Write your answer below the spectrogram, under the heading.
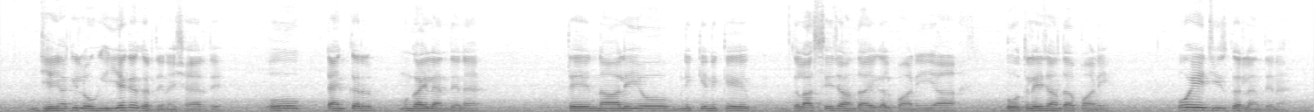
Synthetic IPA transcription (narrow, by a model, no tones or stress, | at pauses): d͡ʒeːjãːk̬ɪloːkiːɛːkɛːkəɾd̪eːnẽːʃɛːəɾd̪eː | oː | ʈɛ̃ːŋkəɾ | məŋɡaːiːlɛ̃ːnd̪eːnẽː | t̪eːnaːliːoːnɪkːeːnɪkːeː | ɡəlaːseːd͡ʒãːnd̪aːɪɡəlpaːɽ̃iːjãː | boːt̪leːd͡ʒãːnd̪aːpaːɽ̃iː | oːeːt͡ʃiːzkəɾlɛ̃ːnd̪eːneː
